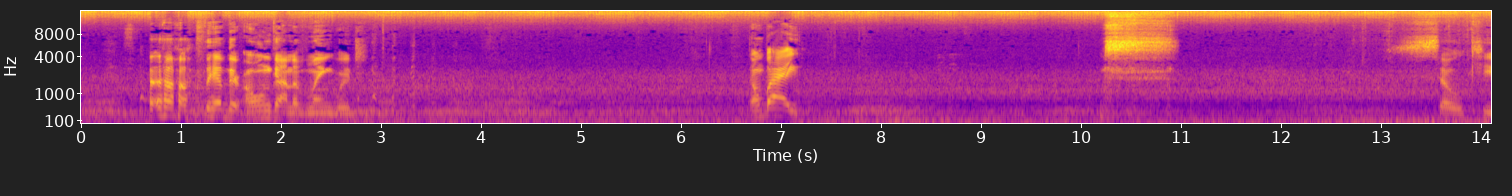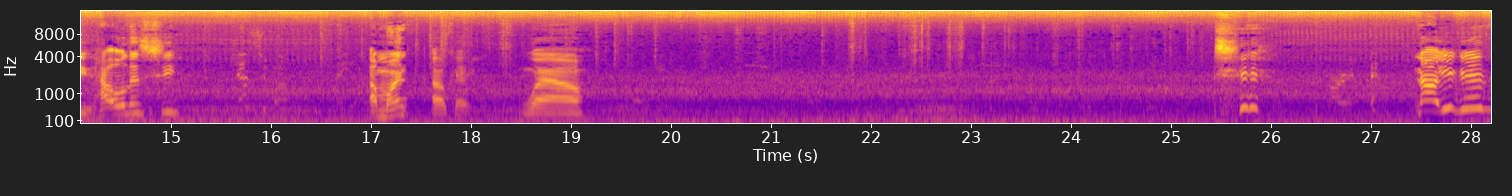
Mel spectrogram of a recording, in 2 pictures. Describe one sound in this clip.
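A woman talks in a high, playful voice nearby.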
